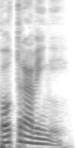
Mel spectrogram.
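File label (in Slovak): "potraviny", Slovak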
